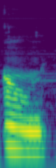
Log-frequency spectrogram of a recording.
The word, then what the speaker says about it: Ogham: It's kind of like the ogum, or the ohm. Ogum, I know more people might recognize OGHAM, but it's pronounced ohm.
